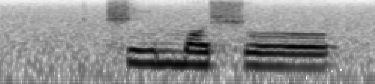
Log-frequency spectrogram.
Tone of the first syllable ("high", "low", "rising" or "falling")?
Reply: low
